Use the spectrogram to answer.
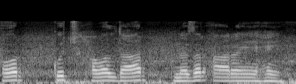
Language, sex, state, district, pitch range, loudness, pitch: Hindi, male, Uttar Pradesh, Lucknow, 160-185 Hz, -14 LUFS, 170 Hz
